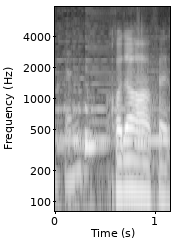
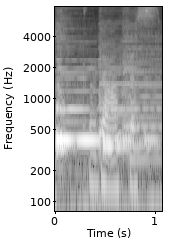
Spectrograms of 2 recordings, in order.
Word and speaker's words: Khuda Hafiz: Khuda Hafiz. Khuda Hafiz.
